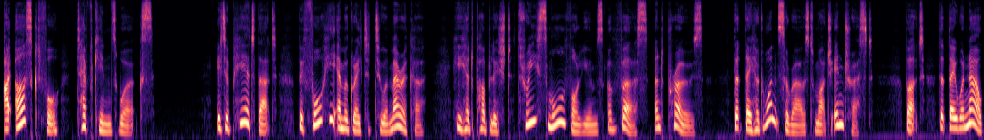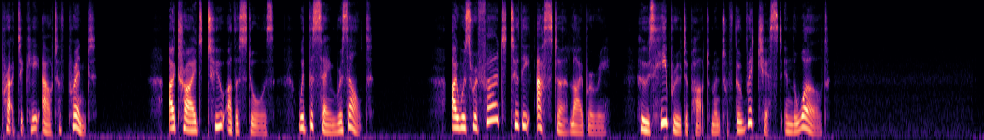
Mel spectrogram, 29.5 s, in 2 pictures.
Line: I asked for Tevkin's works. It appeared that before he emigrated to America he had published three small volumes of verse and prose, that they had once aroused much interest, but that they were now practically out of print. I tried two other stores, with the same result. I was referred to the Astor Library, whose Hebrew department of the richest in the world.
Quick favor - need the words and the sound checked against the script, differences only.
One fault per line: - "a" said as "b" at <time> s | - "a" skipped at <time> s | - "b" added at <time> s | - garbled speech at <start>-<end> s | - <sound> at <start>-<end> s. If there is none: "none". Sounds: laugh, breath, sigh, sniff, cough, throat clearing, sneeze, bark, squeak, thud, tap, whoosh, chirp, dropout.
none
